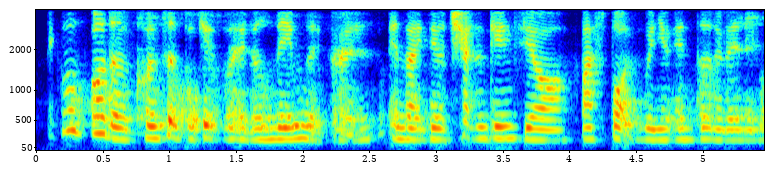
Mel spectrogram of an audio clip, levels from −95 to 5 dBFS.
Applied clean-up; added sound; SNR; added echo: neural mask model DeepFilterNet 3.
